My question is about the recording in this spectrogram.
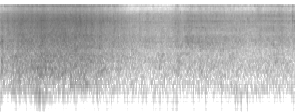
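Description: Sea surf washing against the rocks: a wave swells up over the first second or so, then the wash settles into a steady hiss.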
